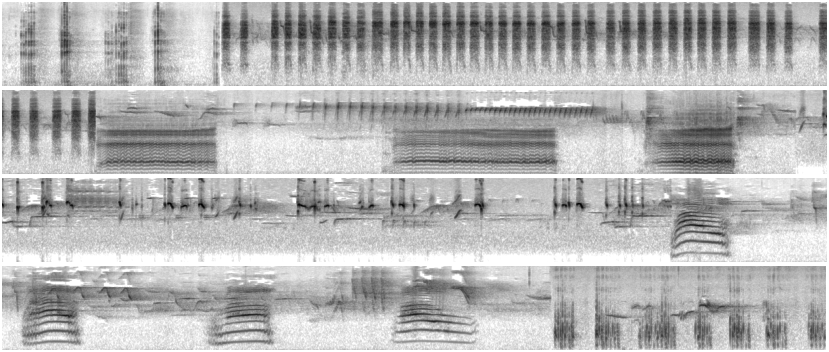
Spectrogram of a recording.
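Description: A string of different animal calls: a fast pulsing trill for several seconds, then three long wavering calls, a spell of high chirps, and near the end four calls that each fall in pitch, about two seconds apart.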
